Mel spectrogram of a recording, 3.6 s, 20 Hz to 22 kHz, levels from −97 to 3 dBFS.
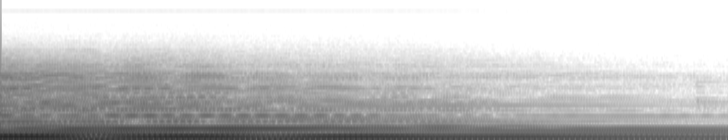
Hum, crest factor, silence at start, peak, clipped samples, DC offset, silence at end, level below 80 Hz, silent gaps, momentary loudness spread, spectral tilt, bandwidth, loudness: none; 14 dB; 0 s; -8 dBFS; under 0.1%; under 0.1%; 0 s; -28 dBFS; none; 14 LU; -11.5 dB/octave; 3.8 kHz; -24 LUFS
